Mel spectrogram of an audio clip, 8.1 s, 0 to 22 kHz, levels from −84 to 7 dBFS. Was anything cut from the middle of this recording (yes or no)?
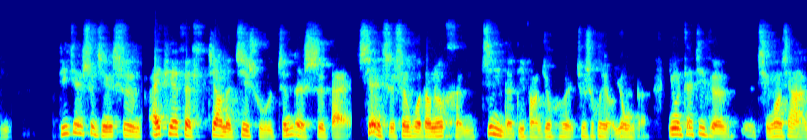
yes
